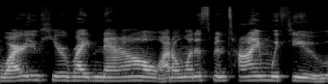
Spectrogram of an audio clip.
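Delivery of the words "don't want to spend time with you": normal talking voice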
